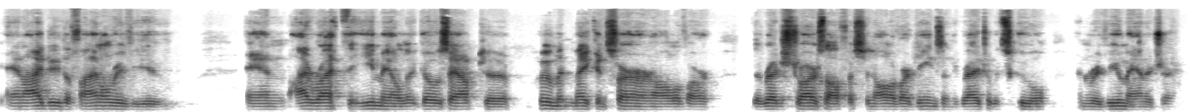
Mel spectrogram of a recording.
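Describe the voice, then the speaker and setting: An older man with a lowish voice speaks on a conference panel over a video call. He explains his office's process step by step at an unhurried, steady pace and often pauses on "uh.". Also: poor audio. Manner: steady, explanatory, with frequent "uh" fillers. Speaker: panelist, graduate school administrator.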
